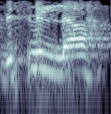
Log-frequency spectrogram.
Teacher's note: നമ്മൾ ഓർമ്മിക്കുക ലോലമാക്കി പറയുക ഘനപ്പിച്ച് പറയുക ഈ രണ്ട് രീതികൾ ലാമിന് വരാറുണ്ട് കസറായ പദത്തിന് ശേഷം ലാമ് വരുമ്പോൾ ഈ നിലക്ക് നമ്മൾ ലോലമാക്കി പറയണം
